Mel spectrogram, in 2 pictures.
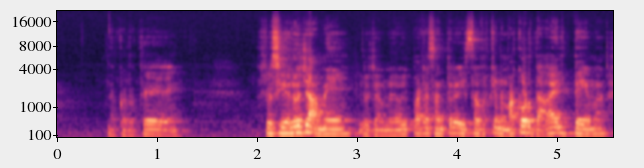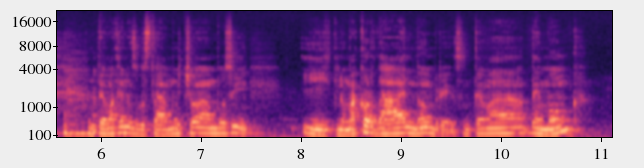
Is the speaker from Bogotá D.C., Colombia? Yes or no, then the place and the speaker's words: yes; Bogotá, Bogotá D.C., Colombia; Uno como bogotano que no tiene ninguna, digamos que ninguna tradición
